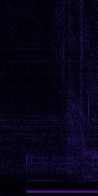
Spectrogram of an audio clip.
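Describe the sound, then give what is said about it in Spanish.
A telephone call is being dialed: after a brief, near-silent start, a steady, unbroken dial tone comes on at one constant pitch and holds at an even level until the end. “Estamos llamando otra vez al dirigente Jerry Batista.”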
